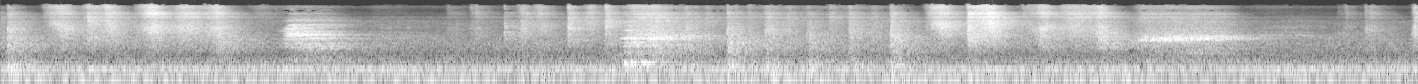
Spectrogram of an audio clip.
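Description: Feet shuffle and thud softly on a foam floor mat.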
